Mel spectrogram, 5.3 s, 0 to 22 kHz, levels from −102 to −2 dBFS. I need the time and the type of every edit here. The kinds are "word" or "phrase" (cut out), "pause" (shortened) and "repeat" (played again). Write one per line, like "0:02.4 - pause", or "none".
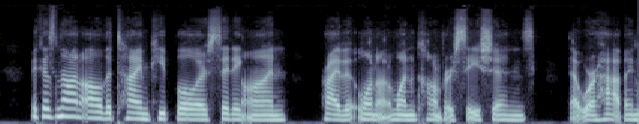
0:02.0 - word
